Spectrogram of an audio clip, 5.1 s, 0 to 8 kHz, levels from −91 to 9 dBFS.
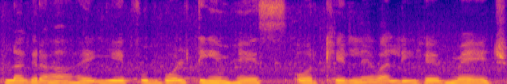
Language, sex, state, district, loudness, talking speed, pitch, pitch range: Hindi, female, Madhya Pradesh, Dhar, -13 LUFS, 165 wpm, 180 Hz, 175-190 Hz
